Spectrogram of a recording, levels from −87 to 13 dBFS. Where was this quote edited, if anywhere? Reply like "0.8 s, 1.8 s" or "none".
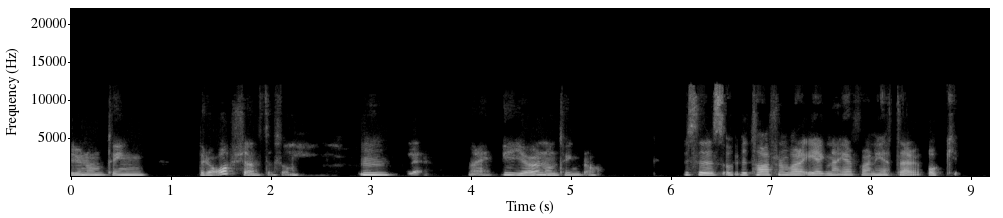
6.6 s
